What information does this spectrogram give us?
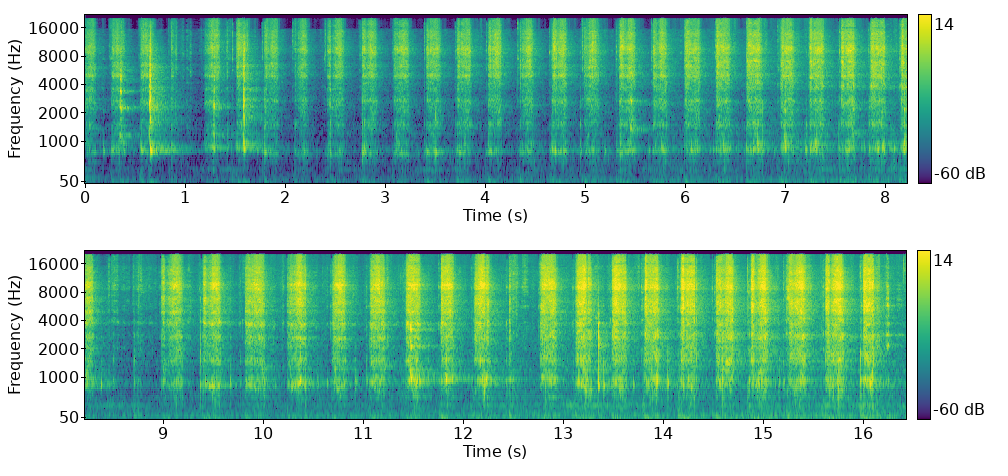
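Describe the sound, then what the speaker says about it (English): A threaded plug is screwed by hand into the back of a universal lock holder insert, giving a long run of steady, rhythmic ratcheting clicks and rasps that quicken and grow louder toward the end, close and alone. "I'm gonna go ahead and put the plug in the back of the insert here. I'm gonna screw it all the way to the front here."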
